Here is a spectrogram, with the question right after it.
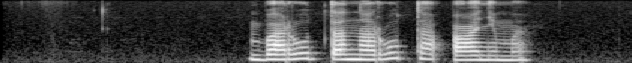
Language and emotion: Russian, neutral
